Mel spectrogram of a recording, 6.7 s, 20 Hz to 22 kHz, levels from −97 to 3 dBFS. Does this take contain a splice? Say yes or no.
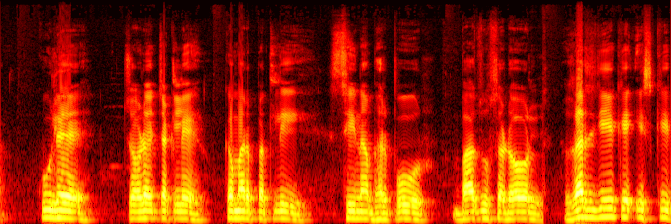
yes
